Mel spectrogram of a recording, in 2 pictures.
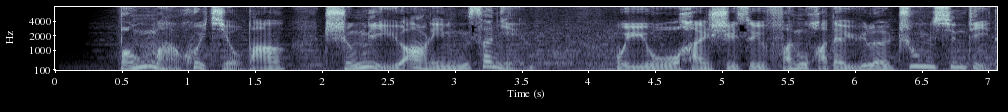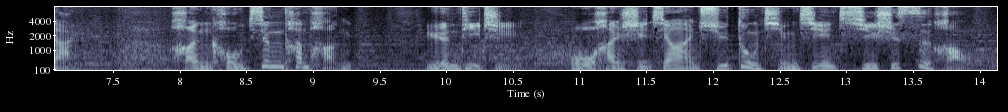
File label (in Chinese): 男 宣传 震撼商务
